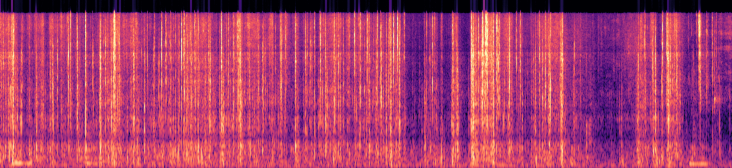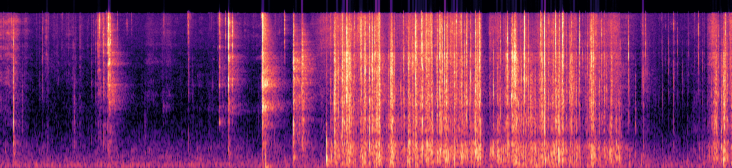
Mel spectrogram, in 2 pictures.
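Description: Wrapping paper crinkling and rustling as hands fold and press it around a box, in irregular crackles and sharp clicks, with quieter pauses about halfway through and near the end.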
